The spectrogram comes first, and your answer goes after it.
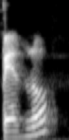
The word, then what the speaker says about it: perro: If two R's, that is doble R, comes together, it will pronounce as R. So, perro or correr.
